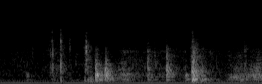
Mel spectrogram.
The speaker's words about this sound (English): Come into the next room. Close the door, Foltar.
